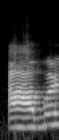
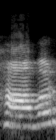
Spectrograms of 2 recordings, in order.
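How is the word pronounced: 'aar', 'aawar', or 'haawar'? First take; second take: aawar; haawar. First: It is said with a w glide, 'aawar'. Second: It is said with an h and a w glide. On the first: "आवर नहीं होता है" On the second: "ना हावर होता है"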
